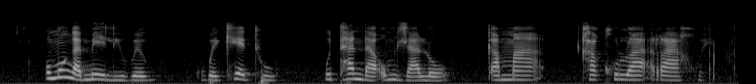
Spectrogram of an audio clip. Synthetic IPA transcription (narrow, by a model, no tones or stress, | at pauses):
umɔŋɡʱameliw | wɛkʰetʰuː | tʰandʱaʔum̩ɮalɔ | k̬ama | kʰakʰulwaraːxwɛ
